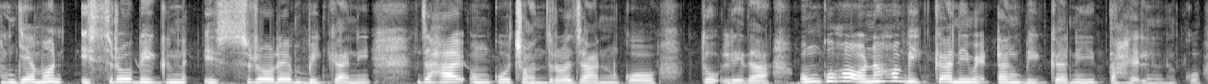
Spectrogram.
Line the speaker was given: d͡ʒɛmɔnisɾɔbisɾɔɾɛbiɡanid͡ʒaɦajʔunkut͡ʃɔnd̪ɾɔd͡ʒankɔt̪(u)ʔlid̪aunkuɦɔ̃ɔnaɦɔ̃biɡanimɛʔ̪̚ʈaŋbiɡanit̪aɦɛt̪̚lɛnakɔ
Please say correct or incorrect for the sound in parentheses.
correct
